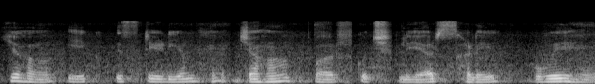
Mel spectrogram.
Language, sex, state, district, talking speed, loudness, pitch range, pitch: Hindi, male, Uttar Pradesh, Etah, 110 wpm, -19 LUFS, 115-140 Hz, 125 Hz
